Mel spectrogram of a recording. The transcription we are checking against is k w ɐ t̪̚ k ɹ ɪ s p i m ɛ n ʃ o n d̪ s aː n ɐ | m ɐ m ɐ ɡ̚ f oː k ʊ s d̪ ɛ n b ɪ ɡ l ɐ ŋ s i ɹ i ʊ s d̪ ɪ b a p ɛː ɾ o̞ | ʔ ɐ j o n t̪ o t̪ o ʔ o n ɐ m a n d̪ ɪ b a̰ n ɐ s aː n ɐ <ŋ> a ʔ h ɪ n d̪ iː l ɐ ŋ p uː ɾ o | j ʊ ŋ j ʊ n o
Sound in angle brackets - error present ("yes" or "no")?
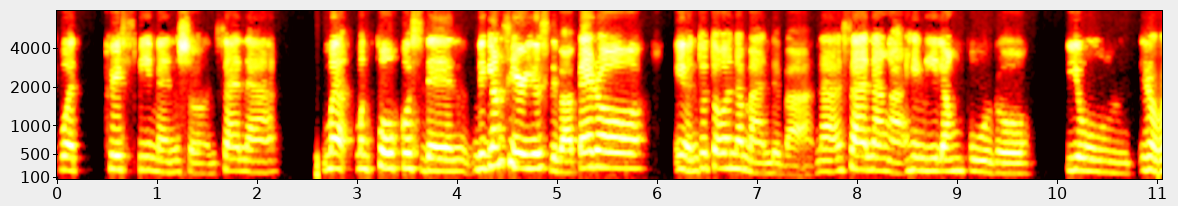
no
